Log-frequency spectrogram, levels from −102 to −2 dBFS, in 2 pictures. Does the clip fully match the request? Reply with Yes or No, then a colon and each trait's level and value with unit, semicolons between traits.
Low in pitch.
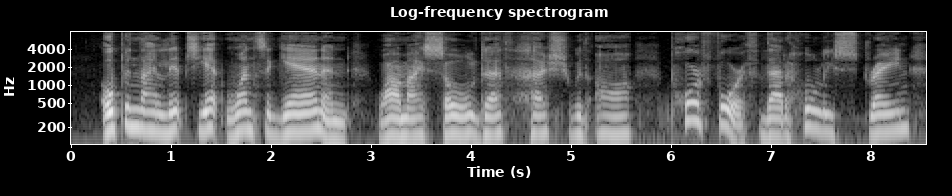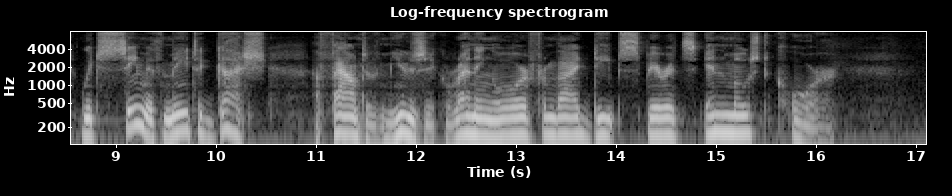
No: medium, 145 Hz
